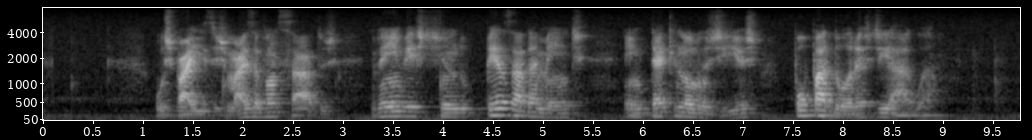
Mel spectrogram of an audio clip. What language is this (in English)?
Portuguese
